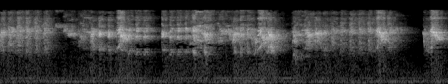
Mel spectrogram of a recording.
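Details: Long-tailed shrike pours out a continuous scratchy, chattering song of rough high notes in long rolling phrases.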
